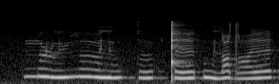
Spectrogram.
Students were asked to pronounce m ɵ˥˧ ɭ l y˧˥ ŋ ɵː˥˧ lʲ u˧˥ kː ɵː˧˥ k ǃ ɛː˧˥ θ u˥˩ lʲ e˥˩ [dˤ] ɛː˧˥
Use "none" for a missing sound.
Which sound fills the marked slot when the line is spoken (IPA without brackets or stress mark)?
dˤ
